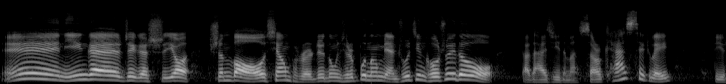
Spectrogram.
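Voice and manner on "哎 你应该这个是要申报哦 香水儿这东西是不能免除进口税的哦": taunting query with big pitch swings; higher, needling mock-official tone; sarcastic. Customs officer taunting a traveller about perfume, sarcastic. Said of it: "他讥讽地说".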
